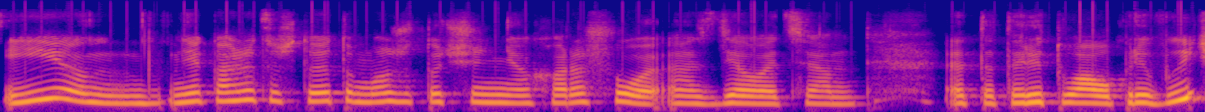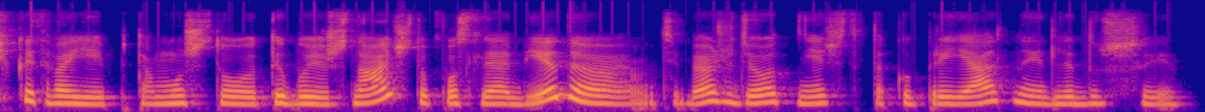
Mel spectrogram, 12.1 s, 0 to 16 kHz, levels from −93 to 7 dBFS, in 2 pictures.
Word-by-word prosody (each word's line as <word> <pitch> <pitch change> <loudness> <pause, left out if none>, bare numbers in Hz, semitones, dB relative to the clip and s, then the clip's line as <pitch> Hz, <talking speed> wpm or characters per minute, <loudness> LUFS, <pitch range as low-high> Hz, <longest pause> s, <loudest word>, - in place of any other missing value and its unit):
И, 275 +10 +3
м, 225 -9 +1
мне 240 +4 +1
кажется, 275 +1 0
что 260 0 -2
это 265 +1 +1
может 245 0 -2
очень 235 -3 -1
хорошо, 230 0 +1
э, 200 +1 -2
сделать, 195 -1 +1
э, 190 -2 -5 0.4
этот 210 -1 -3
ритуал 225 -2 +5
привычкой 255 - +3
твоей. 200 -4 0
Потому 195 +2 -4
что 200 -3 -2
ты 200 +3 +2
будешь 190 -2 0
знать, 205 +1 +2
что - - -3
после 200 -1 -2
обеда 210 - +1
тебя 220 +1 -1
ждет 230 -1 -2
нечто 205 +1 -5
такое 200 -3 -9
приятное 200 +4 -2
и - - -5
для 195 +1 -2
души. 195 -1 -7
210 Hz, 160 wpm, -22 LUFS, 195-240 Hz, 0.4 s, ритуал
